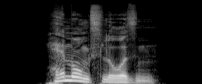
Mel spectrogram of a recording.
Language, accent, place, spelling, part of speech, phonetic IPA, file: German, Germany, Berlin, hemmungslosen, adjective, [ˈhɛmʊŋsˌloːzn̩], De-hemmungslosen.ogg
- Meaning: inflection of hemmungslos: 1. strong genitive masculine/neuter singular 2. weak/mixed genitive/dative all-gender singular 3. strong/weak/mixed accusative masculine singular 4. strong dative plural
